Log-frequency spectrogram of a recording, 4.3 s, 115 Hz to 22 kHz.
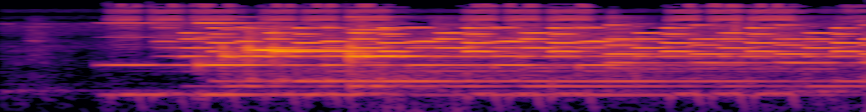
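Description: Incoming-call ringtone from a Weofly Vive 2 rugged smartwatch: after a brief quiet start, a loud, repeating electronic melody of bright tones plays steadily and close by, with no talking.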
